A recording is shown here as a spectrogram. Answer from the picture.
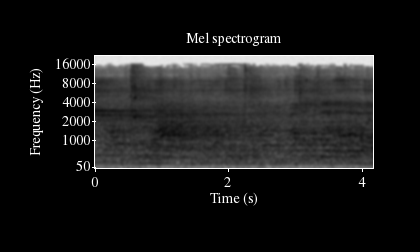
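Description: Badminton play in a large reverberant sports hall: a few sharp racket strikes on the shuttlecock and footsteps on the court floor, over a steady background of voices.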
